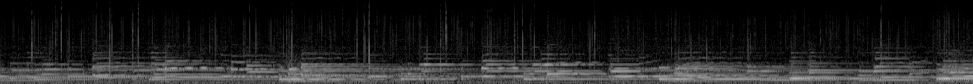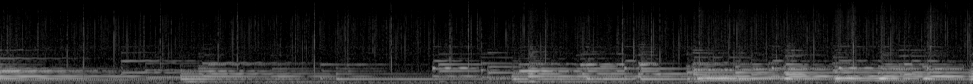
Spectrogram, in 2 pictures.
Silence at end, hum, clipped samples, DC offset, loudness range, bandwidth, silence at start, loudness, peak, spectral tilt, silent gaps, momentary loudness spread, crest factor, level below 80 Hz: 0 s; none; under 0.1%; under 0.1%; 8 LU; over 20 kHz; 0 s; -31 LUFS; -14 dBFS; -6.5 dB/octave; none; 11 LU; 18 dB; -54 dBFS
